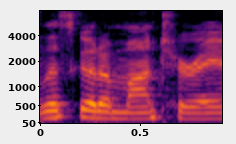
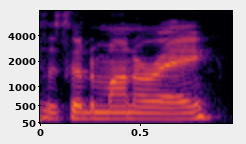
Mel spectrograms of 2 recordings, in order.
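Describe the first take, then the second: First: The T in Monterey is clearly pronounced. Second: The T in Monterey is dropped. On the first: "I've never been like" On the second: "I'm always"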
